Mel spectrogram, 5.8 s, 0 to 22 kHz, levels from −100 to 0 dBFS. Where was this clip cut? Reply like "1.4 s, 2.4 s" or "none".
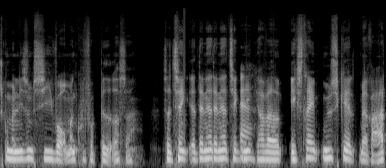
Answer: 3.2 s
